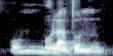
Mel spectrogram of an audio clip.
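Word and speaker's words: قنبلة: শব্দগুলো তো গুরুত্বপূর্ণ শব্দ কুম্বুলাতুন কুম যদিও কুন হয় কিন্তু নুনের উচ্চারণটা মিমের মত হয়ে যাবে কুম্বুলাতুন কুম্বুলাতুন একটি বোমা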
